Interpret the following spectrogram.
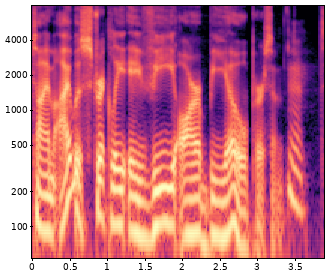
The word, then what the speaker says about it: Vrbo: Because for the longest time I was strictly a VRBO person. It's an acronym. You spell it out.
